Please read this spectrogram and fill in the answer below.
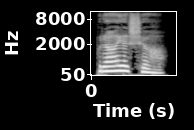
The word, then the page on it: ಪ್ರಾಯಶಃ: Kannada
